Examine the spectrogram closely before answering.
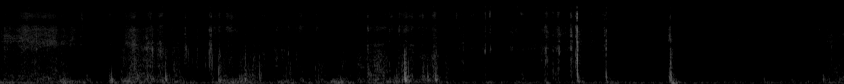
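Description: Magic: The Gathering cards being swept together across a playmat and squared into a stack: soft rustling and sliding of card stock, with a few sharp taps, the loudest about six seconds in.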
